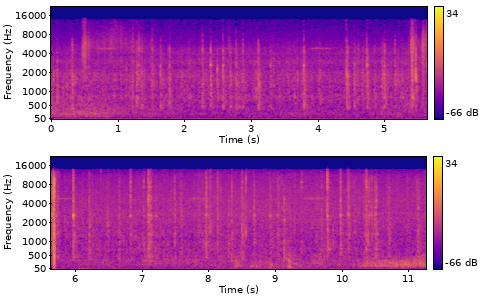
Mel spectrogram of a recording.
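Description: Severe thunderstorm rain: drops tapping close by in irregular ticks, with one sharp, much louder click about five and a half seconds in. A low rush of wind rises near the start and again near the end.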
